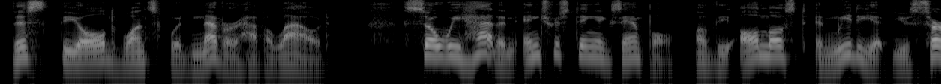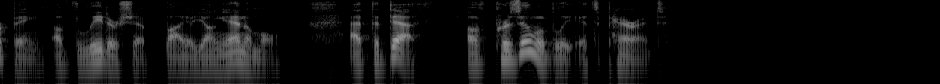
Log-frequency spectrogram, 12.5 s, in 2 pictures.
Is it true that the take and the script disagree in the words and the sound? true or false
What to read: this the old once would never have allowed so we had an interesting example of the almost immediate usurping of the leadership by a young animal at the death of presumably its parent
false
